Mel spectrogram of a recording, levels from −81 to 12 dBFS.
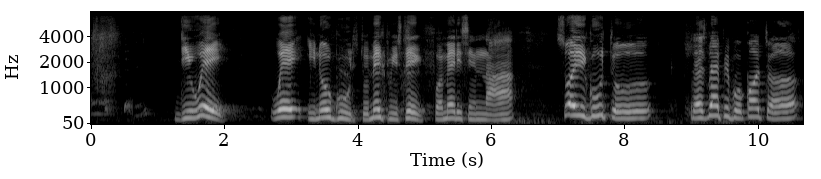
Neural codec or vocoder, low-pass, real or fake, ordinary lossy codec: none; 7.2 kHz; real; none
